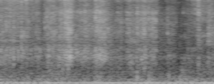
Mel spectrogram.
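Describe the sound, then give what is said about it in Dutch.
Foil being crinkled and torn while packing apples and vitamin pills, a continuous faint crackling rustle with slight swells throughout. “Ik ga denk ik deze folie ook scheuren.”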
